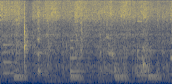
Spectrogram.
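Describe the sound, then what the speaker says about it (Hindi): Tomato paste masala is stirred in a pan for Indian-style macaroni, a short run of close, rhythmic spatula scrapes over a soft sizzle, about four strokes. "मिक्स कर लीजिए अच्छे से।"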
